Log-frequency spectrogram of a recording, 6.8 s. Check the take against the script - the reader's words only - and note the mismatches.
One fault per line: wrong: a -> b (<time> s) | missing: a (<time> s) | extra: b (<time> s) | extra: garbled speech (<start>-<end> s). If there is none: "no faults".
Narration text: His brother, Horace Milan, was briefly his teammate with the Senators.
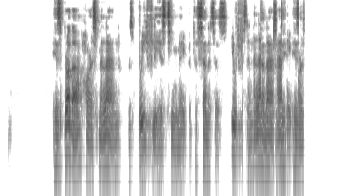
extra: garbled speech (4.6-6.1 s)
